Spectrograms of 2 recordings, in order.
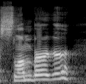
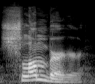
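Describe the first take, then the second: First: The name begins with a plain 's' sound. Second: The name begins with an 'sh' sound. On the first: The speaker calls it wrong. "if you read it like Slumberger, it just sounds weird" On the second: The speaker calls it right. "Schlumberger is the appropriate pronunciation"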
